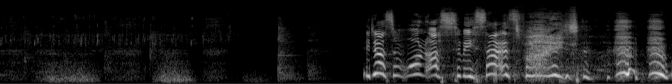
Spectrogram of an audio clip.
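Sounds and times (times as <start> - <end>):
water pouring and splashing: 0.0 - 2.8
speech: 3.8 - 6.7.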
